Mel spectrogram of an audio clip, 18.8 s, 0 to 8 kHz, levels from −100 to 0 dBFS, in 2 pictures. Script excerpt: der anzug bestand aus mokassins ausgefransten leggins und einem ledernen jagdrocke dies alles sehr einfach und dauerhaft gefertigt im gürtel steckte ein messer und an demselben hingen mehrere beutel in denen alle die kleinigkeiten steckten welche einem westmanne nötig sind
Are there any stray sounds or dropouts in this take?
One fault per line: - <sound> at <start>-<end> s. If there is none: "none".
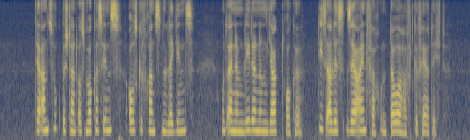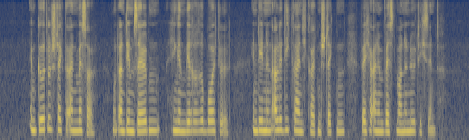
none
